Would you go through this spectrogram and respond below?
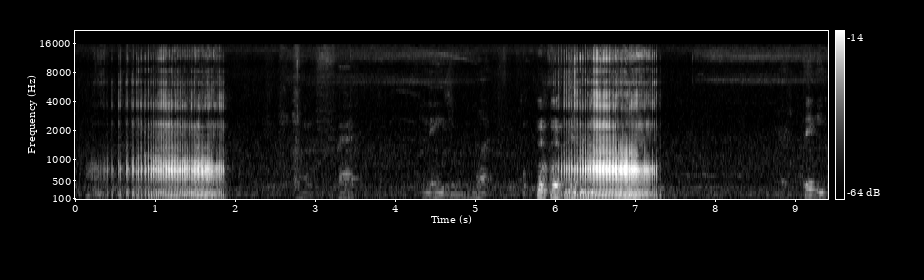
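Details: Sleeping pug dog snoring loudly: two loud, rattling, drawn-out snores separated by quiet breathing.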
